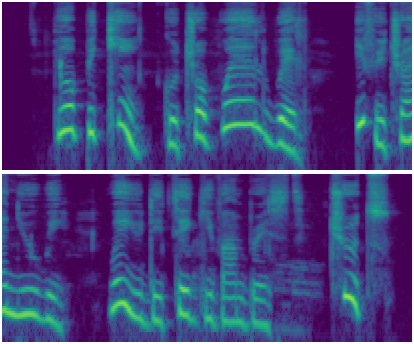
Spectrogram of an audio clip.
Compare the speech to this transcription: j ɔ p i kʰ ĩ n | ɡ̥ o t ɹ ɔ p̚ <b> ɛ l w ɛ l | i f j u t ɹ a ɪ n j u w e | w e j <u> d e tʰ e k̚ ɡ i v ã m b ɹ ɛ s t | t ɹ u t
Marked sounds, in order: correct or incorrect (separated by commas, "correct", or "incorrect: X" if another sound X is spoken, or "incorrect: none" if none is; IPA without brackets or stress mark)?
incorrect: w, correct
